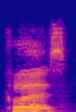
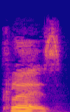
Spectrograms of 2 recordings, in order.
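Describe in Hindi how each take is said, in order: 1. यह American accent में बोला गया है। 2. यह अमेरिकन एक्सेंट में बोला गया है।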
